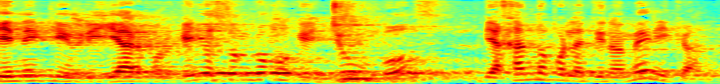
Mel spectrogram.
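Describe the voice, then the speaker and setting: Amid noticeable background noise and audible room echo, a man speaks in an animated tone with lively intonation. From not from Arequipa, Peru; father was from there. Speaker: multilevel marketing speaker. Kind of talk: motivational talk. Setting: stage with audience.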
